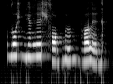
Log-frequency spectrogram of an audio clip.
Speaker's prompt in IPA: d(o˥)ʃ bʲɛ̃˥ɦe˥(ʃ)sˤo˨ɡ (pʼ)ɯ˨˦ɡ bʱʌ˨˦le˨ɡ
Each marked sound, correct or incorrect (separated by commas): correct, correct, incorrect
